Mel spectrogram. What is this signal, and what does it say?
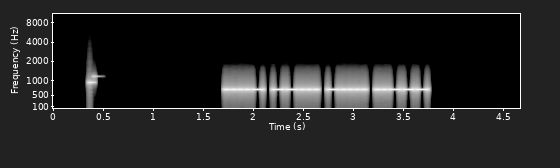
Morse code, heard as a keyed tone, about 34 wpm, 700 Hz. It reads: 4762
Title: Numbers - 4-Digit 35wpm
